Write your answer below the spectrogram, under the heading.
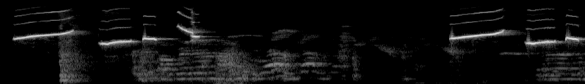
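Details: Competition song of a wild-caught Oriental magpie-robin driven to sing hard: loud rising whistles and sharp slurred notes, a stretch of softer murmuring sounds, then the bright rising whistle and short notes return.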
